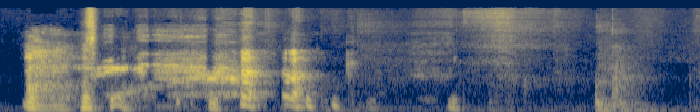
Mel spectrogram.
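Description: A fairly loud run of coughs in a rapid cluster, tapering into a few scattered hacks before one last cough near the end, with no talking.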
